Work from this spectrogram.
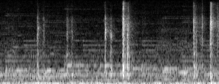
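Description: Clicky keystrokes on a brand-new RGB computer keyboard, tapped in short irregular bursts, close and fairly quiet, with no talking.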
